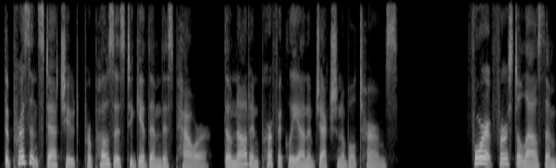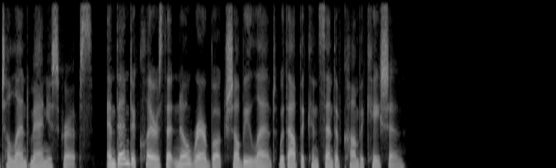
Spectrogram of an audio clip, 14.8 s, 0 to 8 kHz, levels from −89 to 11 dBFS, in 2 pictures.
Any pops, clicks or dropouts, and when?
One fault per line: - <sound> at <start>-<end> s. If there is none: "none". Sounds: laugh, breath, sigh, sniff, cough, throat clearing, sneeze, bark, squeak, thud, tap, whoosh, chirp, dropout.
none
